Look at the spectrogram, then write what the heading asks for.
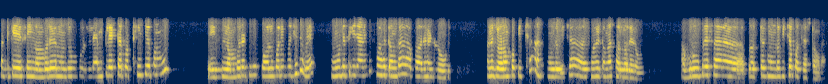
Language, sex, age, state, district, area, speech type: Odia, female, 30-45, Odisha, Balasore, rural, conversation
